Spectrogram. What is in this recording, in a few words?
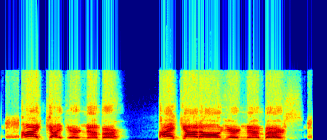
Taunt Brag, Male; T2 Male 05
